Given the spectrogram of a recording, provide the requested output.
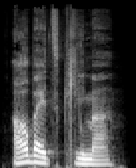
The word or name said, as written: Arbeitsklima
